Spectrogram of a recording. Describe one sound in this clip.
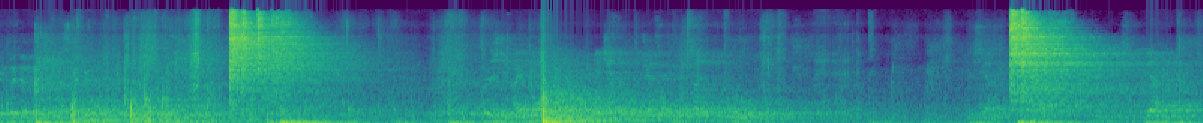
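Wooden practice swords clack together in a large echoing hall.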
